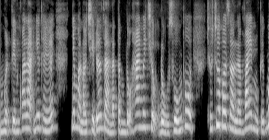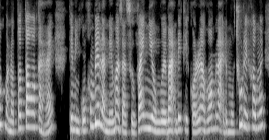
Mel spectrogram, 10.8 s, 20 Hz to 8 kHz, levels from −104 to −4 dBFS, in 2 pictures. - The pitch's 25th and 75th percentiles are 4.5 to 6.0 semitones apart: Yes, average, 5.1 semitones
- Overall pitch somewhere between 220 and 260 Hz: Yes, very high, 250 Hz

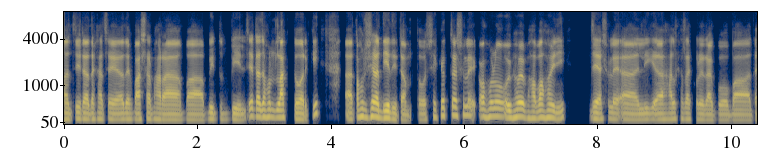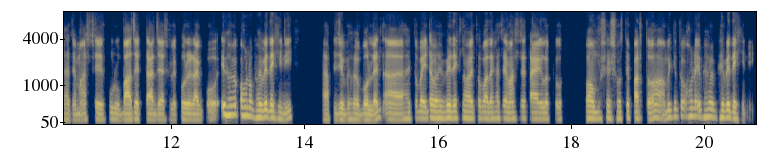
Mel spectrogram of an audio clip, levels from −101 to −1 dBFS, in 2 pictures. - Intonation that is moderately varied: Yes, average, 4.6 semitones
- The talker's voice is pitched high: No, low, 120 Hz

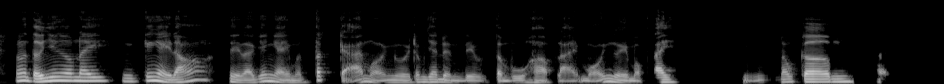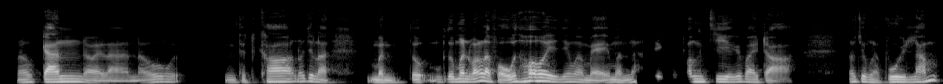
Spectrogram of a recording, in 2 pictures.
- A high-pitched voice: No, low, 115 Hz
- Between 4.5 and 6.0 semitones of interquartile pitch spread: Yes, average, 5.1 semitones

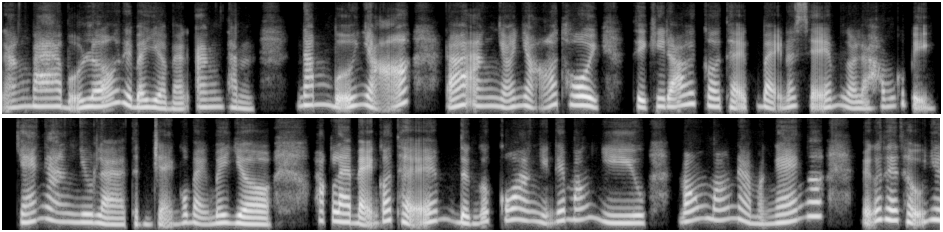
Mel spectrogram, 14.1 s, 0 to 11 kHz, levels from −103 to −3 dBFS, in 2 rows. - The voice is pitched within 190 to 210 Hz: No, high, 240 Hz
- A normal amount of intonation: Yes, average, 4.3 semitones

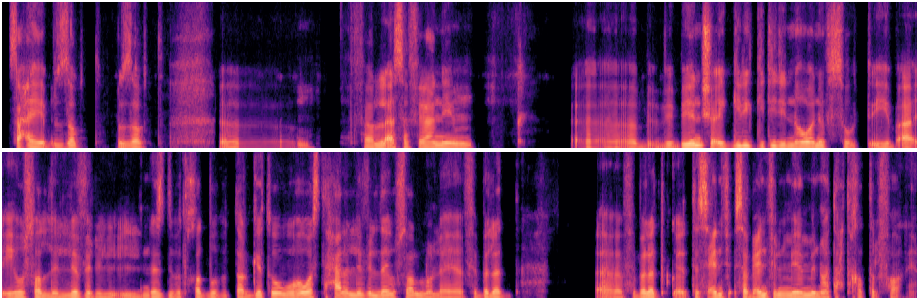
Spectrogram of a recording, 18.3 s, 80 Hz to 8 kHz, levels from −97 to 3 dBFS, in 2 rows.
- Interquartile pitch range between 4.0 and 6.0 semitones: No, average, 2.9 semitones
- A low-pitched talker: Yes, low, 105 Hz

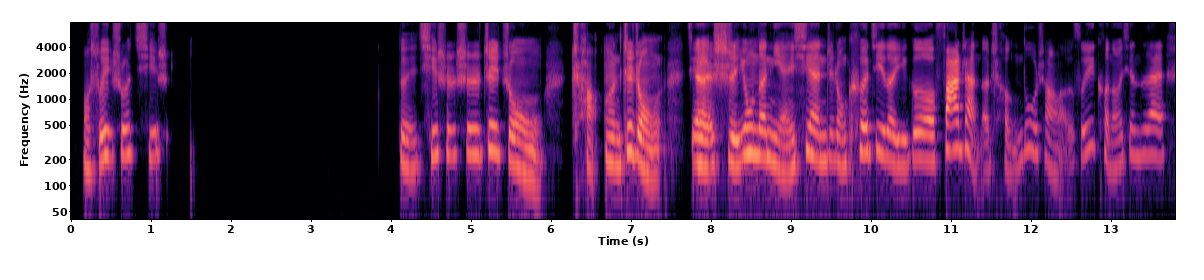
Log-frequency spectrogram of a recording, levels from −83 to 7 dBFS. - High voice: Yes, high, 205 Hz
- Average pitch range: Yes, average, 4.6 semitones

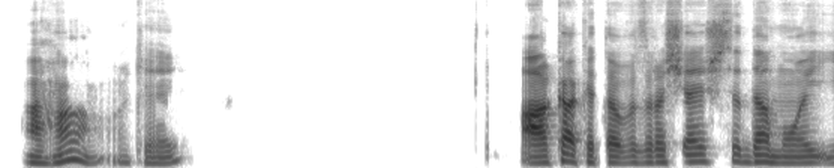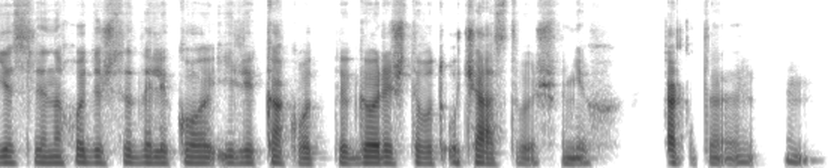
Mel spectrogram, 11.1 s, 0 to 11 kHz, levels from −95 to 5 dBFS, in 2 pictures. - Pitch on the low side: Yes, low, 120 Hz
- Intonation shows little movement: Yes, narrow, 1.8 semitones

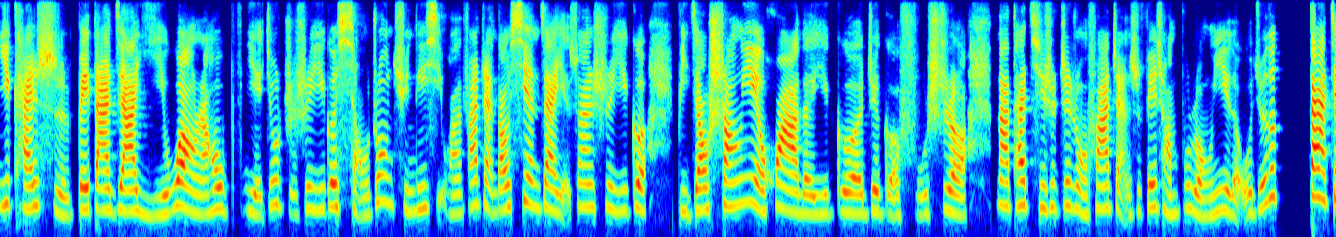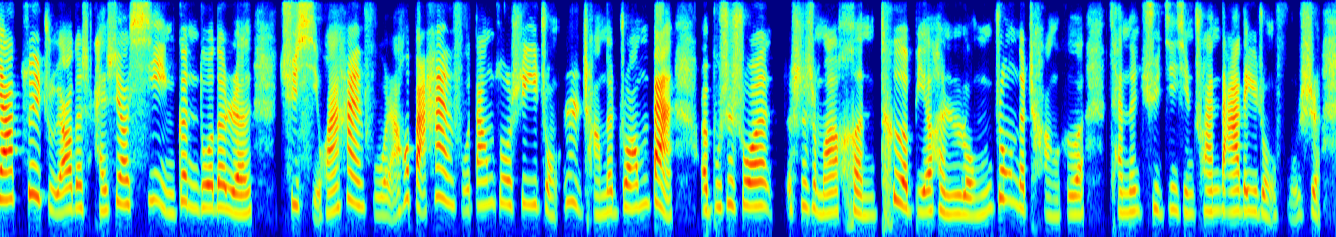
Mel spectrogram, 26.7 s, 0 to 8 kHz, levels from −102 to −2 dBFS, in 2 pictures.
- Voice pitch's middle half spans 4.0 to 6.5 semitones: Yes, average, 4.7 semitones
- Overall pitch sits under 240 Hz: No, high, 245 Hz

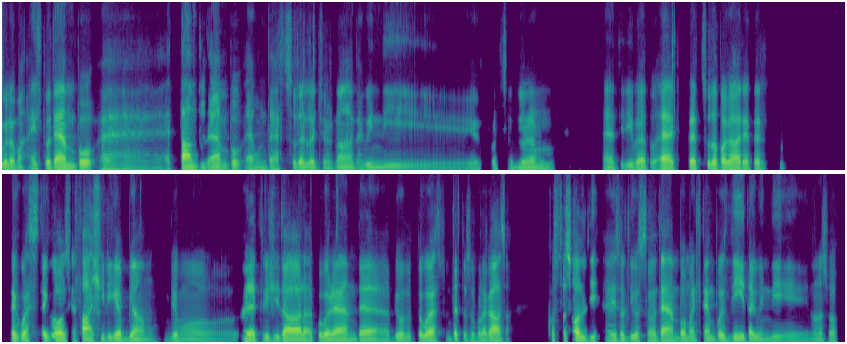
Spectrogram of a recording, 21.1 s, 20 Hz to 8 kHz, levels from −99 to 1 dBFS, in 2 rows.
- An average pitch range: No, narrow, 1.8 semitones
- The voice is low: Yes, low, 115 Hz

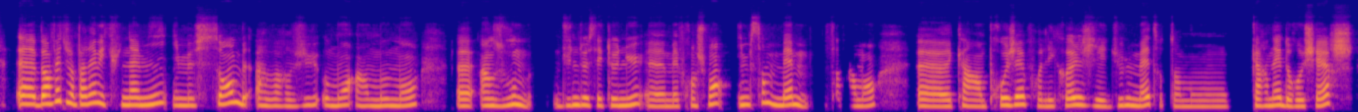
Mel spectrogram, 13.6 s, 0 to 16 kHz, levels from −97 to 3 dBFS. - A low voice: No, high, 225 Hz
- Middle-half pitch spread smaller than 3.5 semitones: Yes, average, 3.0 semitones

